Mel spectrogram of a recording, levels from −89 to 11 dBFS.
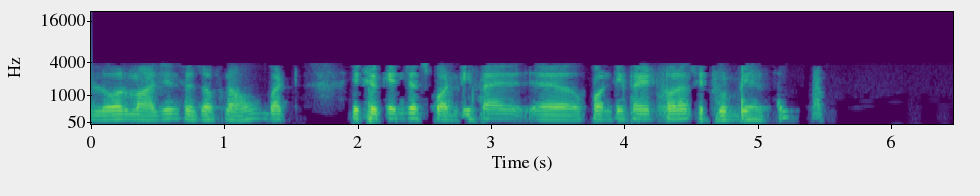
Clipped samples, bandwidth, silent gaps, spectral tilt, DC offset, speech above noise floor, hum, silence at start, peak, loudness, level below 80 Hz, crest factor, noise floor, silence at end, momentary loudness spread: under 0.1%; 4 kHz; none; -10 dB/octave; under 0.1%; 53 dB; none; 0 s; 0 dBFS; -20 LUFS; -56 dBFS; 20 dB; -73 dBFS; 1 s; 11 LU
